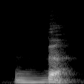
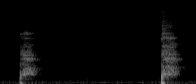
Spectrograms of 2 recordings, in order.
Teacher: So one is voiced and the other is unvoiced.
